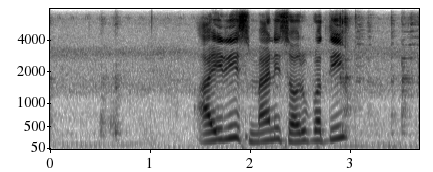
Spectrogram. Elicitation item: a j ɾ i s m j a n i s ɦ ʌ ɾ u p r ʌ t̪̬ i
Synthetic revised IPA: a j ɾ i s m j a n i s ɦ ʌ ɾ u p r ʌ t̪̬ i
